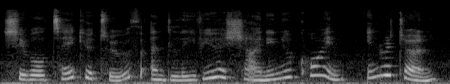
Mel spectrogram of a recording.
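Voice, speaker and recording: A woman acts a reassuring mother pig for a children's storybook. The voice is mellow and slow, patient and soothing as it explains things. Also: on the high side, big pitch swings, a little hiss or hum.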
